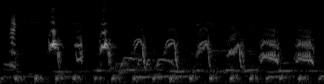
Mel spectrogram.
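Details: Long-tailed Shrike, fast training-recording song: harsh rising notes, each sweeping upward, repeated roughly twice per second, with a quieter rhythmic low thumping throughout.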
